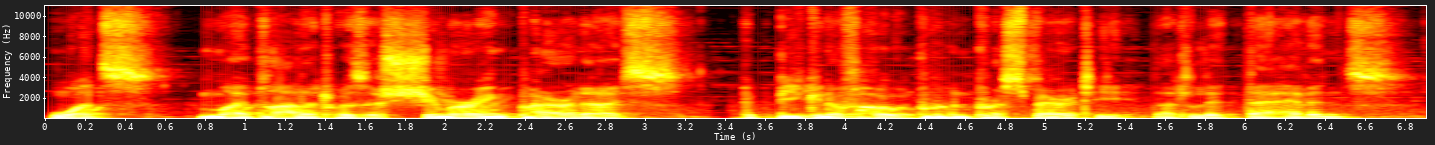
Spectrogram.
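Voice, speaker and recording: Man playing a deep, gravelly, noble robot commander. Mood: solemn. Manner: grave, measured, earnest. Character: weary, noble robot war commander, solemn and reassuring. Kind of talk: dramatic first-person narration in a cartoon fan dub.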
